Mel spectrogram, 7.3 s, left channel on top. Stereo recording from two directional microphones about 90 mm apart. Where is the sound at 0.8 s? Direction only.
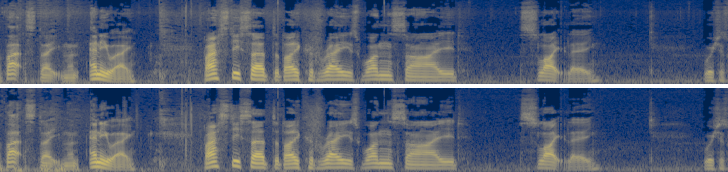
10° right (ahead or behind).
